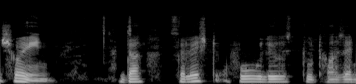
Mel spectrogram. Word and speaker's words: Samhain: Halloween’s origins date back to the ancient Celtic festival of Samhain (pronounced sow-in).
